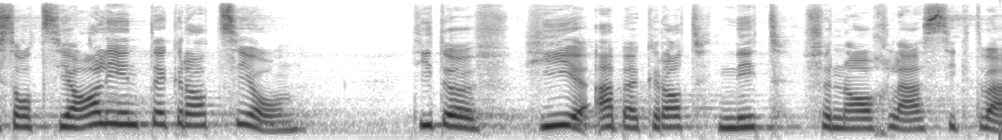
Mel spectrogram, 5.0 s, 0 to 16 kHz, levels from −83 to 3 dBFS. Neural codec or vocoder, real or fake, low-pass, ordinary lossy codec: none; real; 14.4 kHz; none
